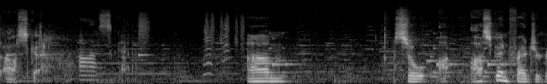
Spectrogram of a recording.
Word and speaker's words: Asuka: and it's pronounced Asuka.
